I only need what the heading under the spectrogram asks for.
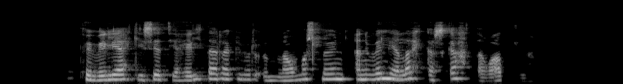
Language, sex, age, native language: Icelandic, female, 40-49, Icelandic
